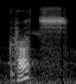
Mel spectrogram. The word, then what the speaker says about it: cats: cats dogs that's right cats is a voiceless sound it has a s sound at the end you don't feel it here cats but dogs finishes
